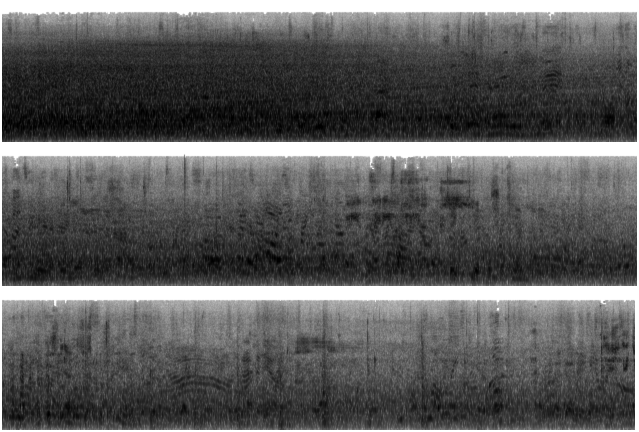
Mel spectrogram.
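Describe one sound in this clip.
A crowd of spectators chatters and cheers outdoors, loudest at first and slowly quieting.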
